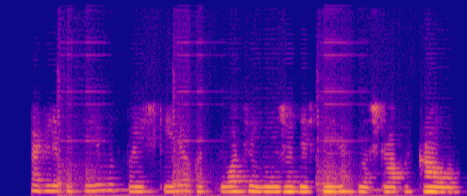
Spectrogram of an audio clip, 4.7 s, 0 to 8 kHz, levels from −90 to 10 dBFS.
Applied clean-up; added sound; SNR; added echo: neural separator model SepFormer DNS4.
